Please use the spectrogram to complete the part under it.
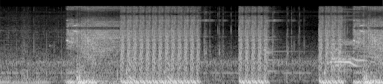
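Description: Pistol shots fire in a rapid burst.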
